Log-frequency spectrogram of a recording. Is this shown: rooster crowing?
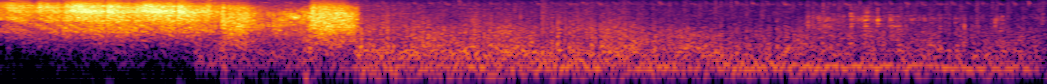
no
